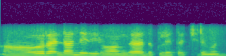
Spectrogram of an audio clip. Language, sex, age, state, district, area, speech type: Tamil, female, 45-60, Tamil Nadu, Ariyalur, rural, conversation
